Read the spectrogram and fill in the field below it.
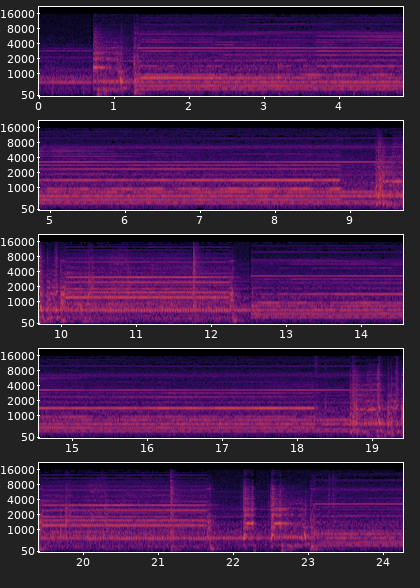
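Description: A small printer's motor whirs steadily with a high hum.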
